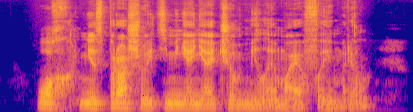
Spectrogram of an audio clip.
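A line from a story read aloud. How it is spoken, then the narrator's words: Weary. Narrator (Russian): устало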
